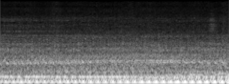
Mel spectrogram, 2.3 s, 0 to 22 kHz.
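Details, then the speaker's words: Honda NC750X DCT twin, not run for a few days, fresh oil, recorded up close to the engine: low steady even idle pulse, valves quiet, no ticking or knocking; healthy normal idle. "bardzo ładnie chodzi Proszę posłuchać przyłożę do silnika cichutko zaworów nie słychać"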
